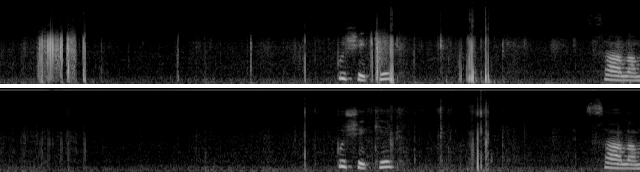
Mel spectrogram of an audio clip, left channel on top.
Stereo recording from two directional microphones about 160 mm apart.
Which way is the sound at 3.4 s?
5° left (ahead or behind).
